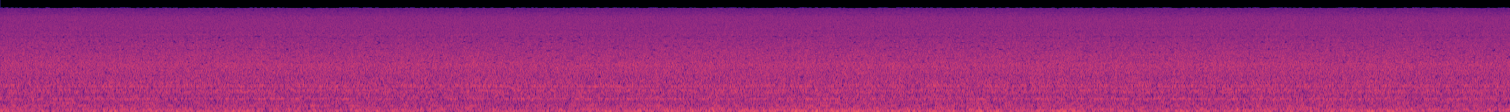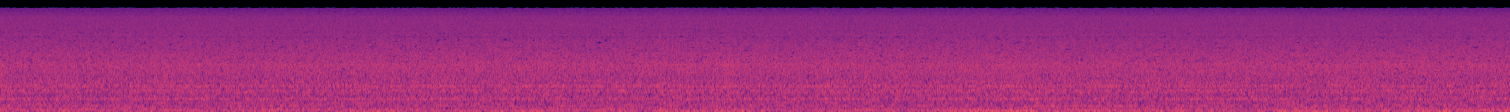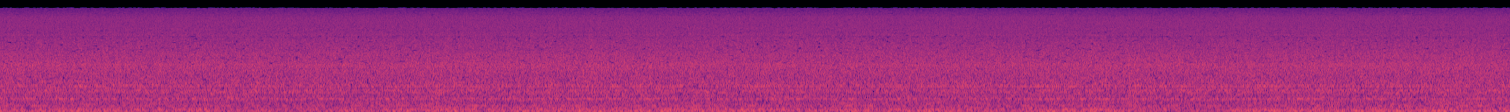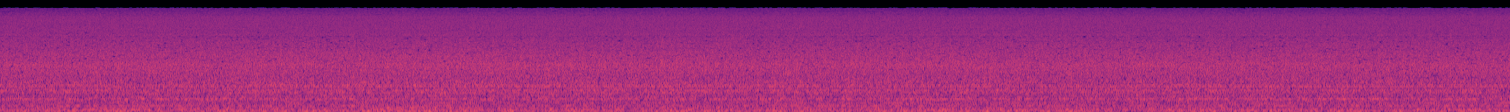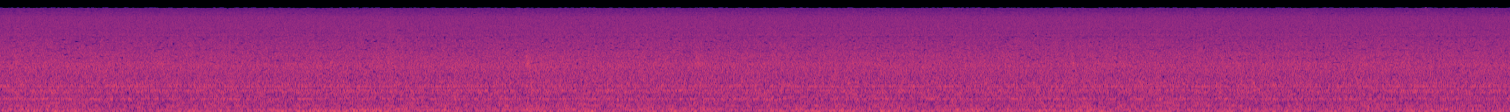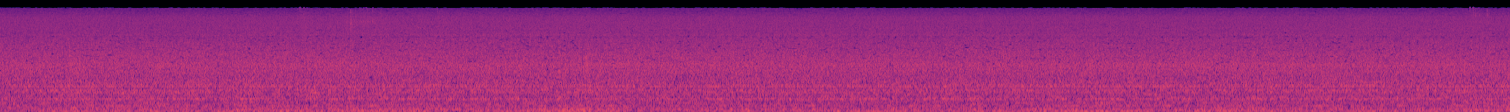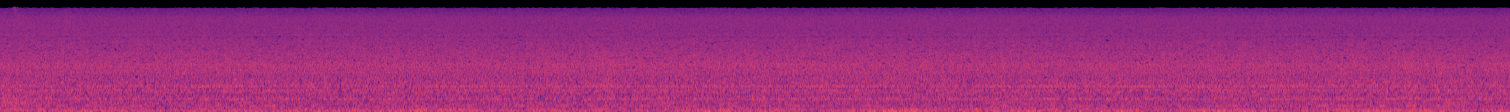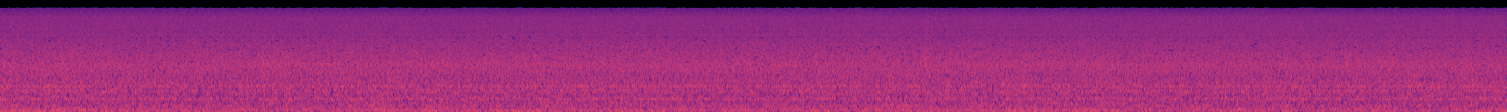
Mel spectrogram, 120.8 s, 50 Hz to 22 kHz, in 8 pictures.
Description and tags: Inside the car deck of a medium sized passenger ferry underway to the Island of Öland in Sweden. The deck is open to the sea on the fore and aft sections of the ship, so some sea chop can be heard in the rear. Drone of the diesel motors with a full frequency range dominates.
Recorded with a Zoom H2N. These are the FRONT channels of a 4ch surround recording. Mics set to 90° dispersion.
